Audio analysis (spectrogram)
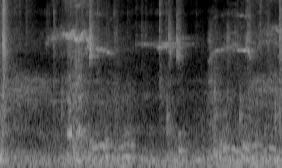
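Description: A Teddy breed racing pigeon coos nearby in low, rolling throaty calls, with a hint of wing movement and steady background noise.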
